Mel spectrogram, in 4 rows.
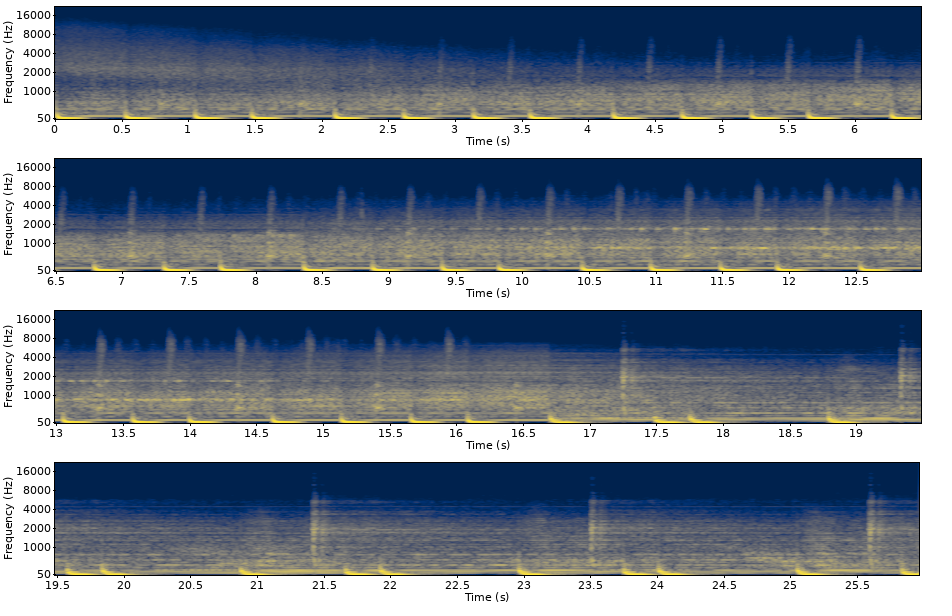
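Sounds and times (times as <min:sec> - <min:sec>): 
dark ambience: 0:00.0 - 0:25.9.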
